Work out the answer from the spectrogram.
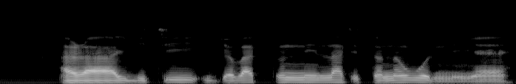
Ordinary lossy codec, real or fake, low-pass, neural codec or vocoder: none; real; 5.4 kHz; none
